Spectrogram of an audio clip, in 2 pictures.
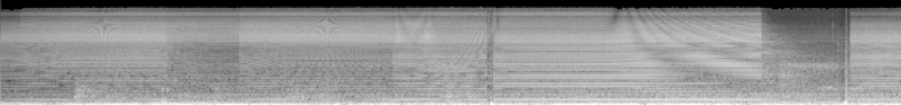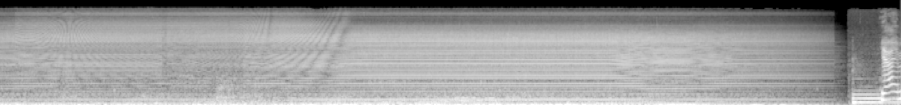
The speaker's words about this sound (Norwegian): Inni kuben er det utallige nettbur, hver og en fylt med en lyspære. Lysene i verket varierer lysstyrke. Den strømførende lyden til lysene tas opp i nåtid og blir forsterket gjennom fire høyttalere. Lyden fyller hele rommet.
